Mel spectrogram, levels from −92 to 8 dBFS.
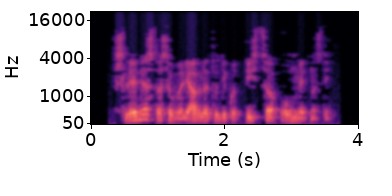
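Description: Throughout the speech the sound is washy and ringing, with a hiss that breathes with the signal and faint detail missing. This heavy damage is likely WMA compression: long transform blocks smear coarse quantisation noise, and the thinness fits a bitrate near 24 kbps.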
